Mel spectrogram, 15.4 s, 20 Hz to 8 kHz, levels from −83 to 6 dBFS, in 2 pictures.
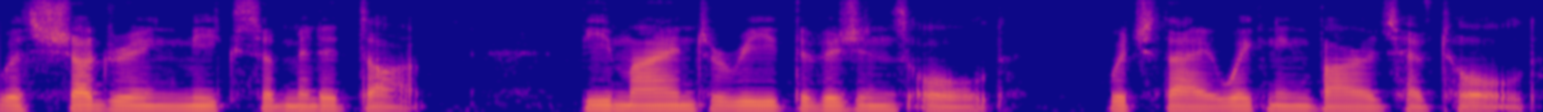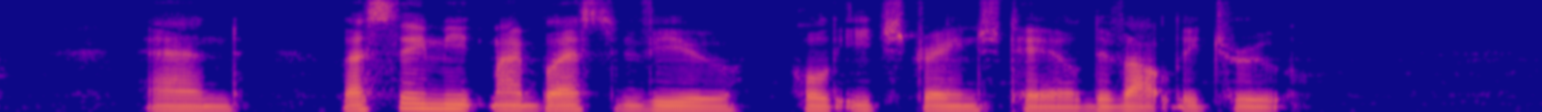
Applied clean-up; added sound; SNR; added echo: none; none; none; none.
